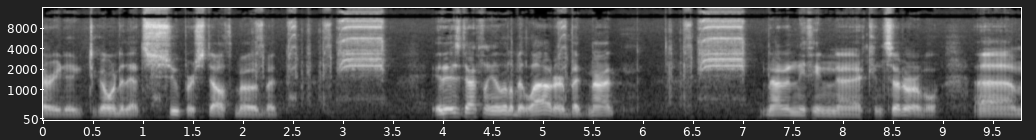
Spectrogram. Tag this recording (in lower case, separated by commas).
camera, speech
